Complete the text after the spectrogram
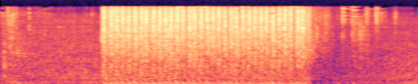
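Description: A machine gun fires a long, rapid burst.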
